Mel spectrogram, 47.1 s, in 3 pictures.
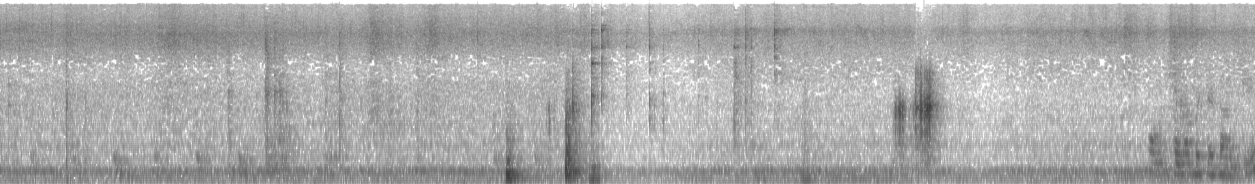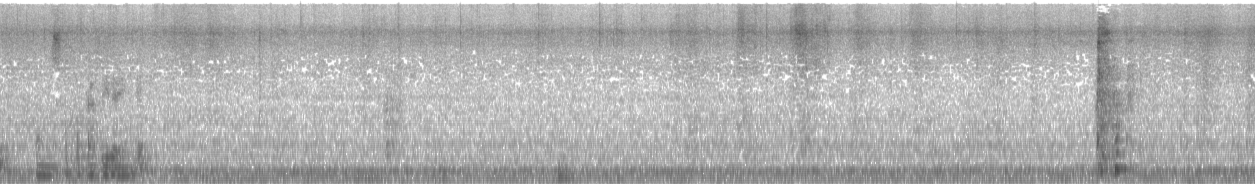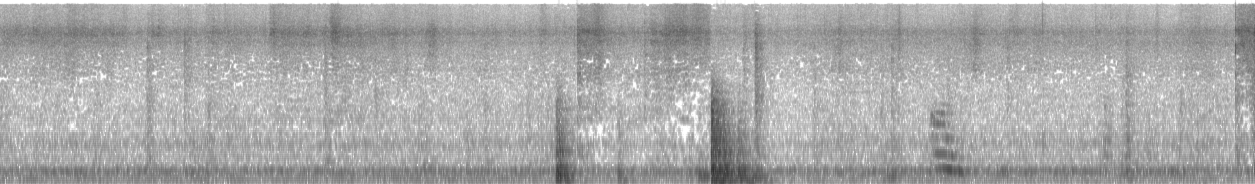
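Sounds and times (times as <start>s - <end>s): butter sizzling on a griddle: 0.0s - 47.0s
metal spatula scraping a pan: 46.8s - 47.0s.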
